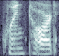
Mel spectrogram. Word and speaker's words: Quintard: Okay, the next location is at Care Plus, located in Anniston, and the address is 700 Quinter Avenue. It's spelled Q-U-I-N as in Nancy, T as in Tom, A-R-D as in David Avenue. – Okay, 700 Quintard Avenue.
